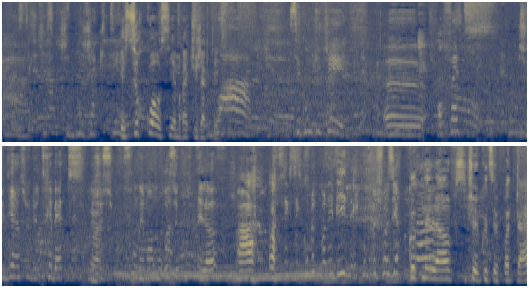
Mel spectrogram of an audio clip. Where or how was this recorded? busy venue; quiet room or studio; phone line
busy venue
